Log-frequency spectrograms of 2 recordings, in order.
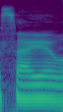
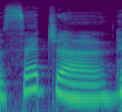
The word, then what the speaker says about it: Seja: And, I mean, my name, because it's spelled S-E-J-A, gets pronounced wrong a lot. So people, instead of saying Saya, will say, like, so, Sedja, you've got a new album coming out, and I immediately feel deflated.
